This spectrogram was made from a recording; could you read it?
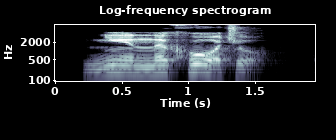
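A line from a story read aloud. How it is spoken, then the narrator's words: Barely audible mumble. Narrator (Ukrainian): ледь чутно пробурмотів Рон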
